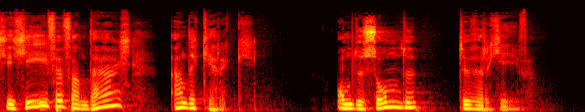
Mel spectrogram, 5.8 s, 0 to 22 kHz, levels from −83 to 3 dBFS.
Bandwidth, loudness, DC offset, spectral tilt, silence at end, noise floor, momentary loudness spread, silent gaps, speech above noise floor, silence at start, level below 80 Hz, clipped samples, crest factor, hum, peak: 16 kHz; -22 LUFS; under 0.1%; -4 dB/octave; 0.55 s; -69 dBFS; 20 LU; none; 46 dB; 0 s; -54 dBFS; under 0.1%; 22 dB; none; -2 dBFS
